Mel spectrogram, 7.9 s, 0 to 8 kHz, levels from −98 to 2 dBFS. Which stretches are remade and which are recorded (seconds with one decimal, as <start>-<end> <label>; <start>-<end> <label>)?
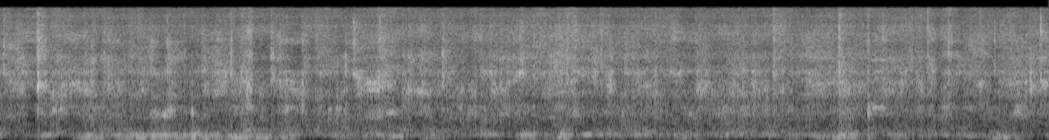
0.0-7.9 remade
